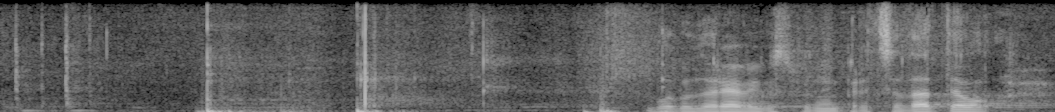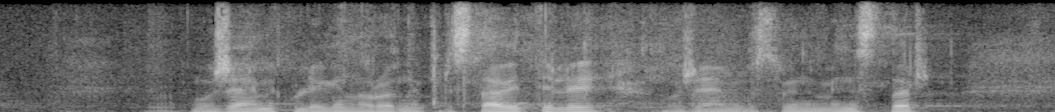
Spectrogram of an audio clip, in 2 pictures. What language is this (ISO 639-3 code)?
bul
